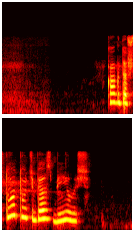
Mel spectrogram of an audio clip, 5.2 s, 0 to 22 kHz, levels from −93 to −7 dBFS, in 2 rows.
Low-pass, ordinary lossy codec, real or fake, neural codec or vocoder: 7.2 kHz; none; real; none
